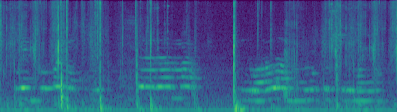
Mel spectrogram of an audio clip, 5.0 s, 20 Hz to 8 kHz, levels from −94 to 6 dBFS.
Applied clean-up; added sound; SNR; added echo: none; Chink, clink / Domestic sounds, home sounds; -2 dB; reverberation time 0.3 s.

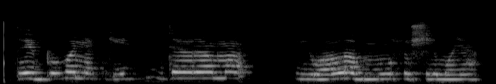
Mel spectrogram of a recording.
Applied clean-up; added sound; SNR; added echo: none; none; none; none.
